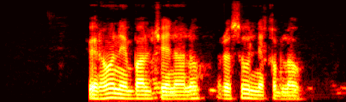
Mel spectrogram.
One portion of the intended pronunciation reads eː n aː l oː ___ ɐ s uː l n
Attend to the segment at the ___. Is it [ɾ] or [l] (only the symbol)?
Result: ɾ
